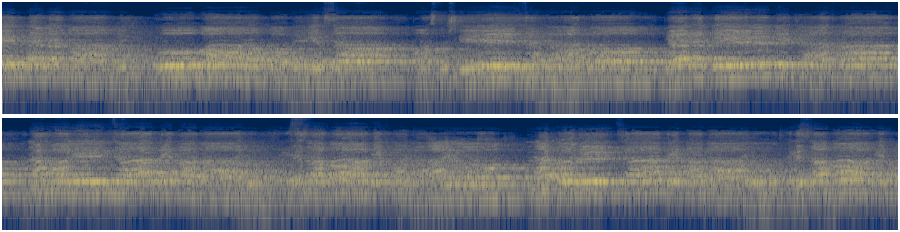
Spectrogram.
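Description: A small mixed vocal ensemble of women and men sings a Ukrainian Christmas carol (koliadka) unaccompanied. It comes in sung phrases of a few seconds each, with brief breaths between them.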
